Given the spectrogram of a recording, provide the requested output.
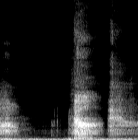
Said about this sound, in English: Your breathing's just as fast as mine.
